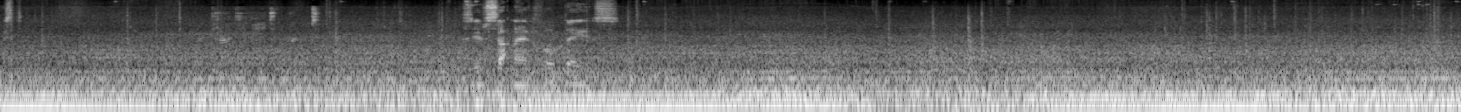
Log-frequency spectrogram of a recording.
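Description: A heavy vehicle's engine rumbles steadily from close by.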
